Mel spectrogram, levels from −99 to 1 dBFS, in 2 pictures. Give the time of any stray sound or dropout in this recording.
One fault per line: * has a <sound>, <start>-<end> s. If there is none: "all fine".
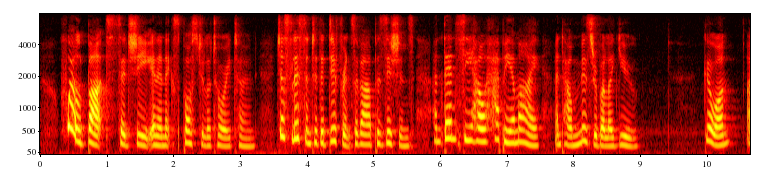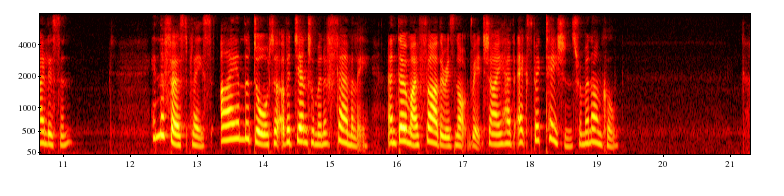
all fine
